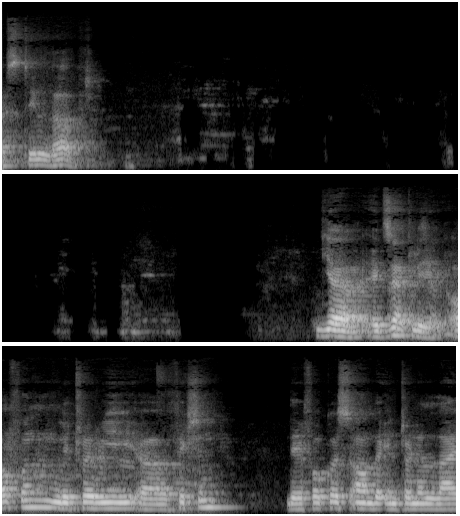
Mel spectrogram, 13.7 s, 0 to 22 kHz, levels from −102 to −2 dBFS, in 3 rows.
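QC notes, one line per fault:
8.41–10.57 s, feedback echo between two devices: the speech returns roughly every 400 ms, about 20 dB down, as a second device's microphone recaptures the first device's playback.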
